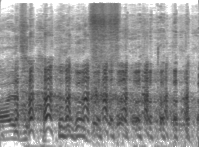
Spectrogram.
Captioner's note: technically correct laughter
